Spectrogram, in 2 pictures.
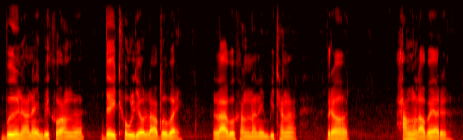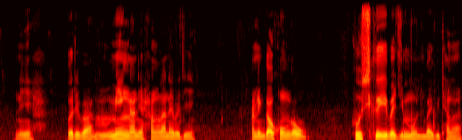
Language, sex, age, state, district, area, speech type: Bodo, male, 30-45, Assam, Kokrajhar, rural, spontaneous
